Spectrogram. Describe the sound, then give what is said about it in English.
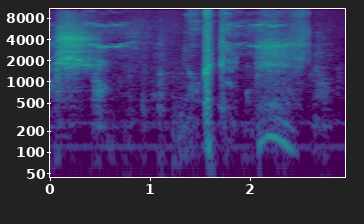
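A dog freaking out: a sharp yelp-like burst midway, followed by a short whining cry, all faint over a steady low hum. “dog's having a freak out moment. Happens. Animals behave in ways that are not understandable.”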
